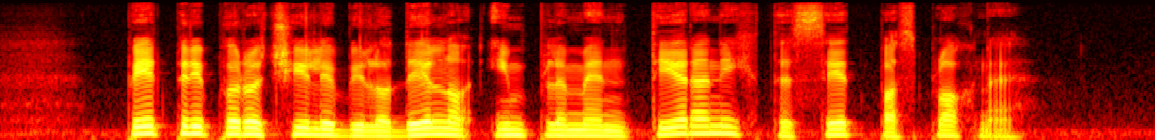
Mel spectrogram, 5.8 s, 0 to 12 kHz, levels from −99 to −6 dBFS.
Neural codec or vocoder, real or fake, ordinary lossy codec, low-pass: none; real; none; 10.8 kHz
